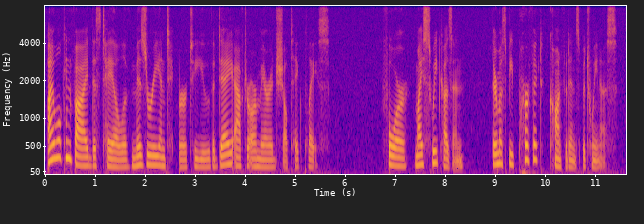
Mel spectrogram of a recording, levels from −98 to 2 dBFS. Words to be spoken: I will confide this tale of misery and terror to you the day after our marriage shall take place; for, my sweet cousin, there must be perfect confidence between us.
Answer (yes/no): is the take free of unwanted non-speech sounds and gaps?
no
